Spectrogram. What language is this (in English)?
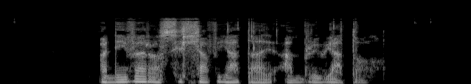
Welsh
